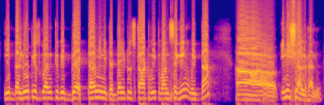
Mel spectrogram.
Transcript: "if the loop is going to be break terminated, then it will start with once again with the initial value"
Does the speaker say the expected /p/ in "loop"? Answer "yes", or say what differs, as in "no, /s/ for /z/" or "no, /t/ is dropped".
yes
